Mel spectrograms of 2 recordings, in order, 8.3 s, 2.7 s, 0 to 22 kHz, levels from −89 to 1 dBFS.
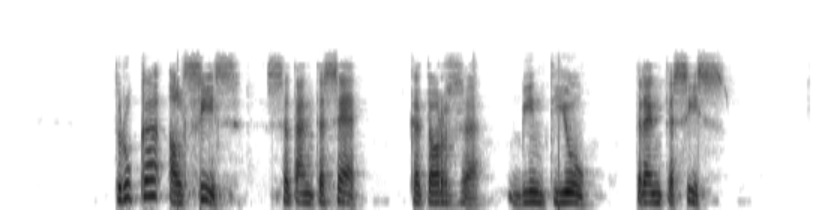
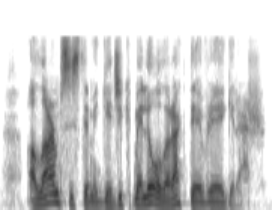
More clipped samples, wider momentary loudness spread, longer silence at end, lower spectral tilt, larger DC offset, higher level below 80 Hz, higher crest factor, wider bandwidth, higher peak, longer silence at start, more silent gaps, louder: neither; first, 16 LU vs 10 LU; first, 1.05 s vs 0.15 s; about the same, -5 dB/octave vs -4 dB/octave; neither; first, -56 dBFS vs -64 dBFS; about the same, 18 dB vs 18 dB; second, 7.8 kHz vs 10.5 kHz; first, -2 dBFS vs -8 dBFS; first, 1.15 s vs 0.3 s; neither; first, -17 LUFS vs -24 LUFS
